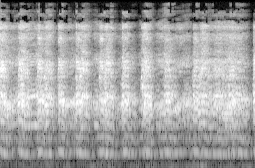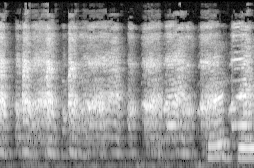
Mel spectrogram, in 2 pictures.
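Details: A flock of guineafowl gathered at night at roosting time: a dense, continuous wall of harsh, scratchy cackling from many birds, pulsing in loose waves, with a short nasal note at the end.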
